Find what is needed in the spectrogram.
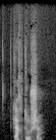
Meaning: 1. cartouche (ornamental figure) 2. cartouche (Egyptian hieroglyphic of name) 3. title block (technical drawing) 4. cartridge, round
- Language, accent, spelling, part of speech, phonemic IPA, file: French, France, cartouche, noun, /kaʁ.tuʃ/, LL-Q150 (fra)-cartouche.wav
